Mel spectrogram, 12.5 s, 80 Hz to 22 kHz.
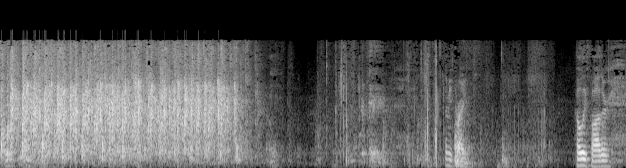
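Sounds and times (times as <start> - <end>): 
audience applause welcoming a speaker in a church: 0.0 - 5.4
shuffling: 6.3 - 11.2
speech: 9.0 - 9.6, 11.6 - 12.4.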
